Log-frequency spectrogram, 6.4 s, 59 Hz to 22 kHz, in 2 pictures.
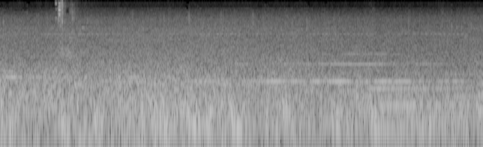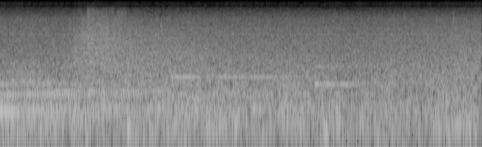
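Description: Steady rain with low rumbling thunder in the Wuthering Waves 2.0 video game, a dense continuous wash that stays loud and even throughout, with no talking.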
